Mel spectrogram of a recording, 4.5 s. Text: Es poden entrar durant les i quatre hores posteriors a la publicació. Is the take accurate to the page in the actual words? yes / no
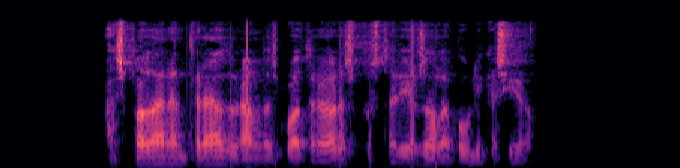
yes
